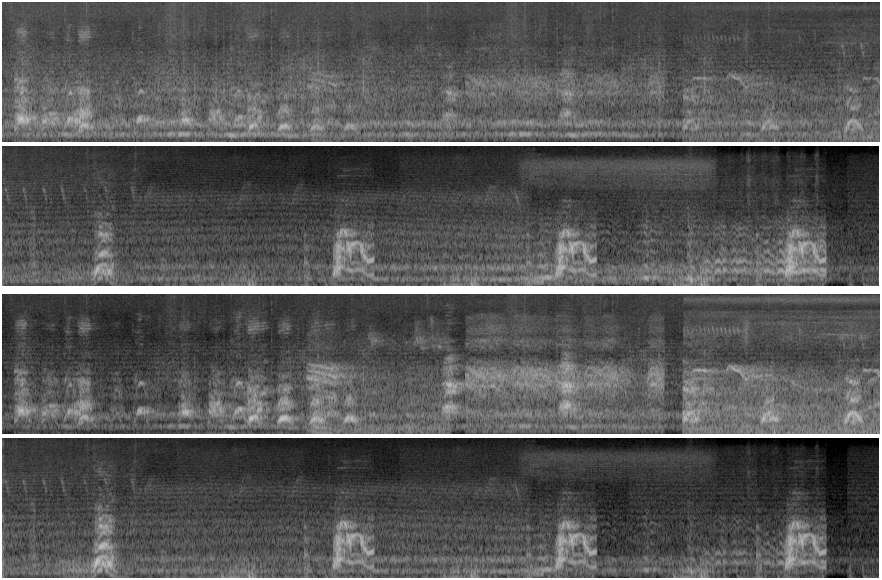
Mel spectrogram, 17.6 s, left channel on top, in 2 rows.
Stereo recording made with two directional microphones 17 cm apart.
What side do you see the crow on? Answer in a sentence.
In this clip you hear the crow on the right.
